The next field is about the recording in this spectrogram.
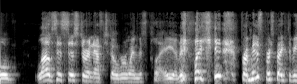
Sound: laughs

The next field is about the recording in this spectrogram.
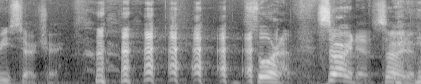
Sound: laughs

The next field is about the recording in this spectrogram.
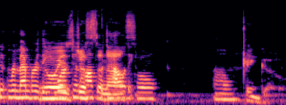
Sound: snaps

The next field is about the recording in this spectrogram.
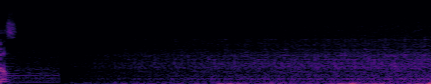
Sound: engine rumbling

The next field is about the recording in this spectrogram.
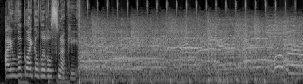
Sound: cheering

